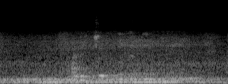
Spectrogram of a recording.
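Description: Indistinct, muffled voices over a low rumble, with no words that can be made out.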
